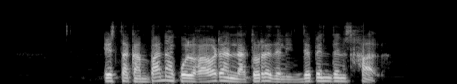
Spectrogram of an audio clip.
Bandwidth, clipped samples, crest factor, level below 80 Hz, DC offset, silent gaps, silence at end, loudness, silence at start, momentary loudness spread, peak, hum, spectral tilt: 7 kHz; under 0.1%; 16 dB; -56 dBFS; under 0.1%; none; 0.8 s; -15 LUFS; 1.05 s; 7 LU; -2 dBFS; none; -5 dB/octave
